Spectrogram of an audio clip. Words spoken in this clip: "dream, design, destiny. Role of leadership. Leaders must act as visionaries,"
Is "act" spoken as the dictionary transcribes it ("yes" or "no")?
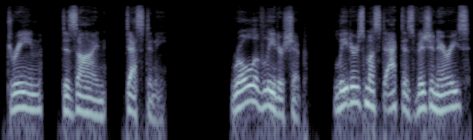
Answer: yes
